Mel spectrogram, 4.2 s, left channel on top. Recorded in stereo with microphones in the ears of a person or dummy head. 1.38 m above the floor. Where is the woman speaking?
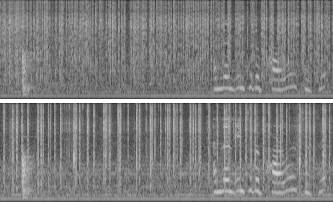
85° right.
